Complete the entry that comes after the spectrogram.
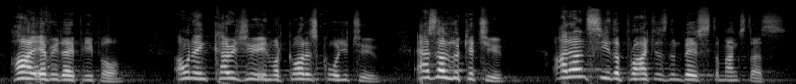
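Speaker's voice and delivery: a hint of a cheery pastor; mock Paul greeting. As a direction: play Paul cheerfully insulting the church. Imagined Paul greets church.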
